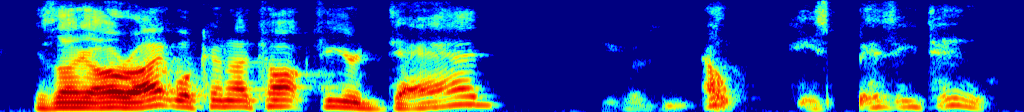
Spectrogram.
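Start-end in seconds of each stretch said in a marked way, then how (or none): 3.5-4.9 put-on very quiet, slow, whispered little-boy voice. Retelling a phone call answered by a little boy, imitating a child whispering. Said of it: "and he's whispering".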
